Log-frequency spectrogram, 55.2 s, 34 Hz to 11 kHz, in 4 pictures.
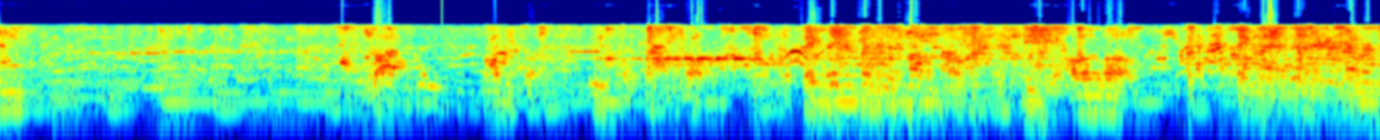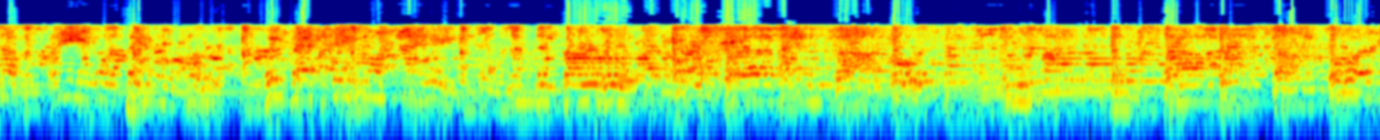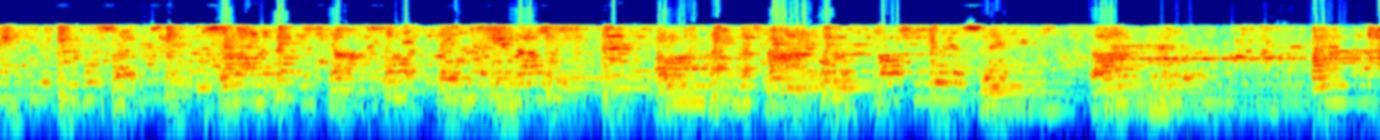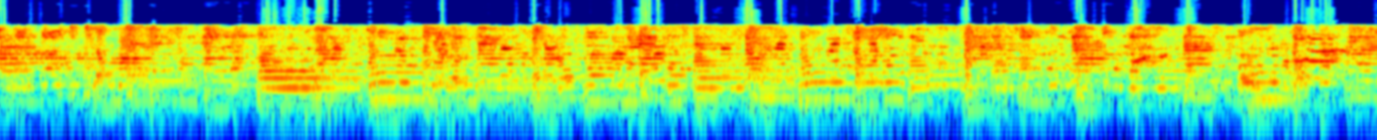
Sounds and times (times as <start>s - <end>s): Music: 0.0s - 55.1s
Speech: 0.0s - 55.1s.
